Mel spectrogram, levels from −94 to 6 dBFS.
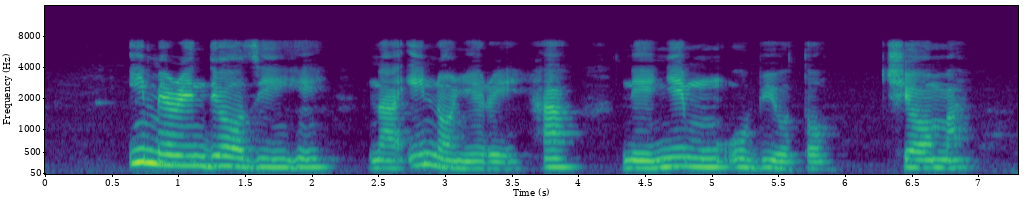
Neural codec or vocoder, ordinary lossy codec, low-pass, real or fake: none; none; 7.2 kHz; real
